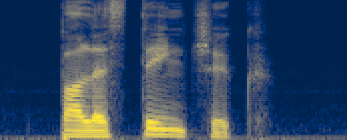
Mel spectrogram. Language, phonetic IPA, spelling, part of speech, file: Polish, [ˌpalɛˈstɨ̃j̃n͇t͡ʃɨk], Palestyńczyk, noun, Pl-Palestyńczyk.ogg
